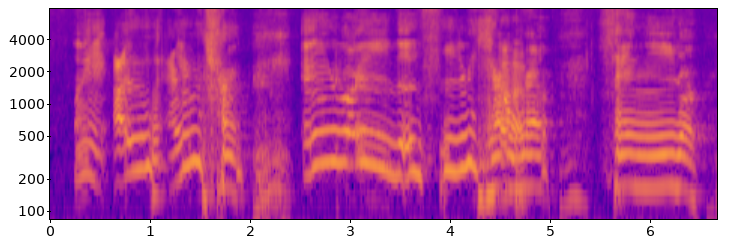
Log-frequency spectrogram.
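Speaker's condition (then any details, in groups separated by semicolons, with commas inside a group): Cerebral palsy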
